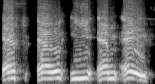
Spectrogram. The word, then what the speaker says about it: flema: ridiculous to have an explanation of how to pronounce flema. It's f l e m a flema that's the only way in which we pronounce that.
